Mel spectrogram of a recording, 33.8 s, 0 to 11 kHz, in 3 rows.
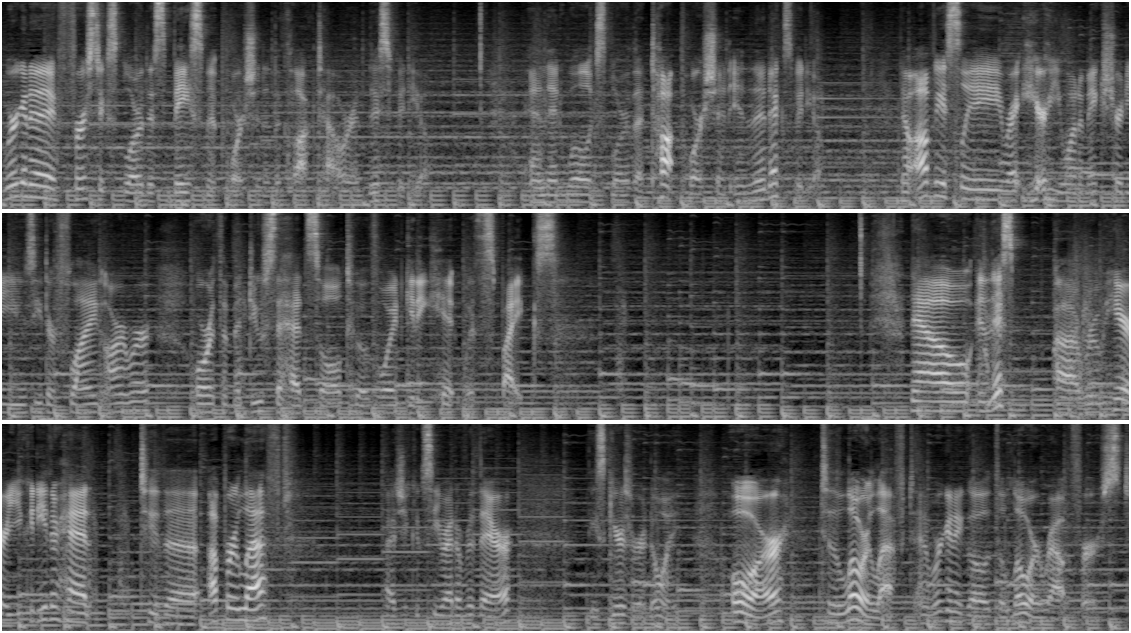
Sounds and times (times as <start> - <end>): Speech: 0.0 - 4.3, 5.2 - 8.2, 9.0 - 16.9, 20.3 - 25.5, 26.4 - 27.7, 28.4 - 33.8
Music: 0.0 - 33.8.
